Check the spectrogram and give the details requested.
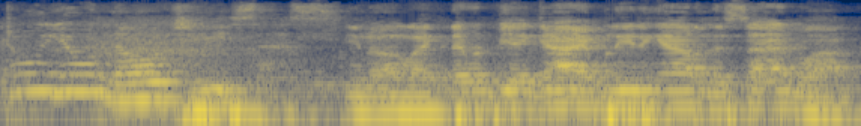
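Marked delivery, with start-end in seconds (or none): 0.0-1.7 grandma asking. Retold or imitated. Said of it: "be like".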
